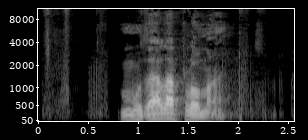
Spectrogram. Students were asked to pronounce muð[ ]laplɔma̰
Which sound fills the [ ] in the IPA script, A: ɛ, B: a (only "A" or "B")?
B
